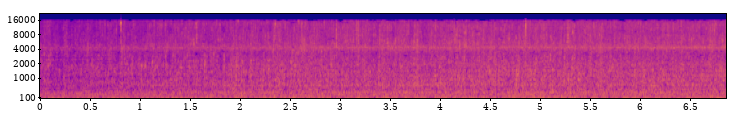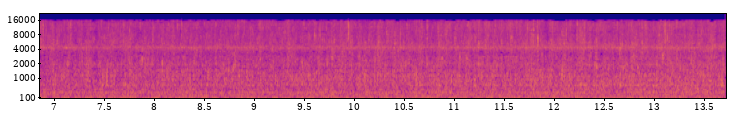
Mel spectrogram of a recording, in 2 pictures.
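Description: Civet meat in sweet soy sauce sizzling and bubbling steadily in a wok as the sauce cooks down until the oil separates.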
